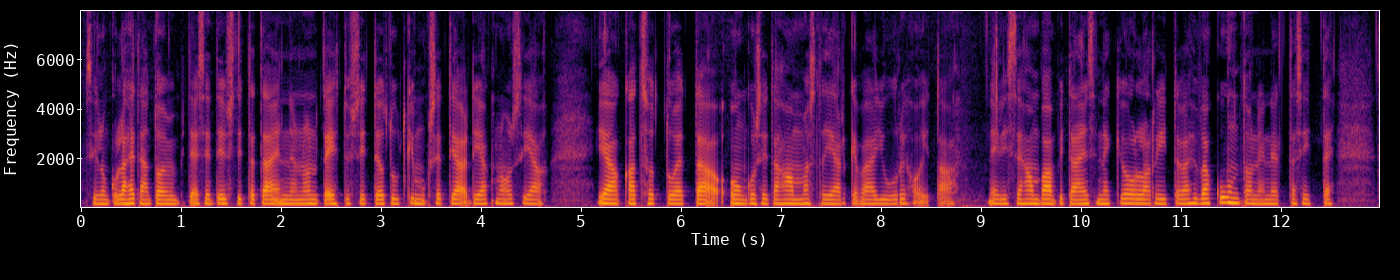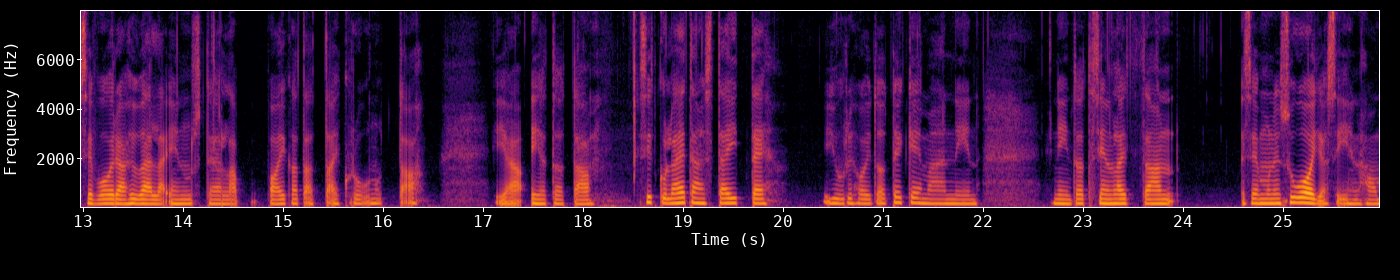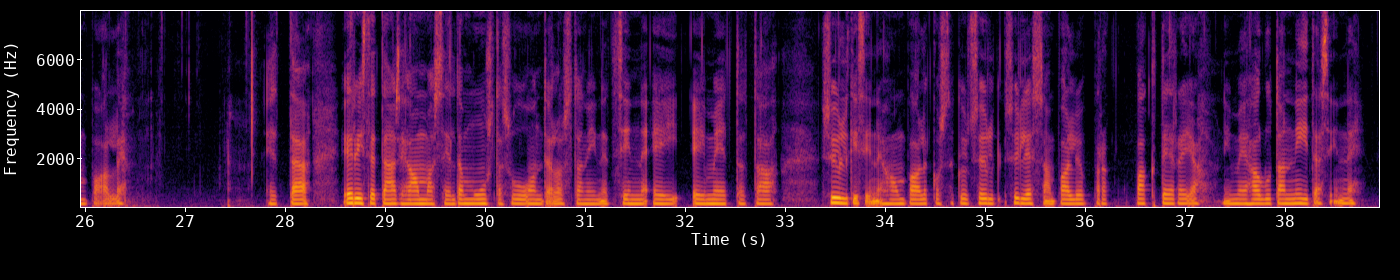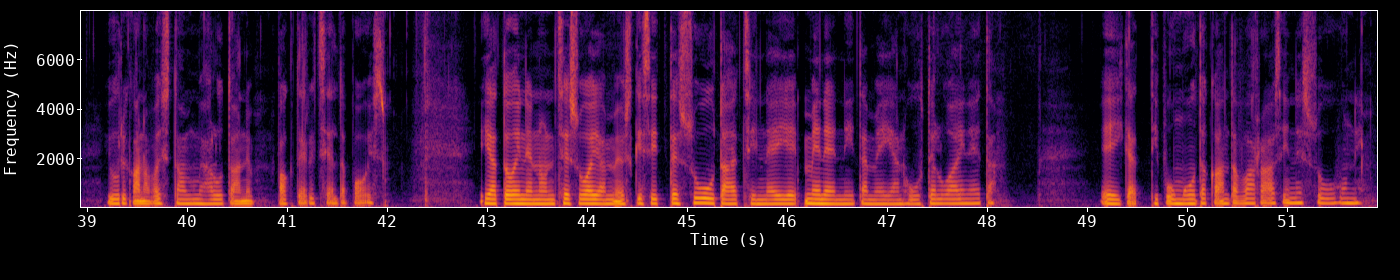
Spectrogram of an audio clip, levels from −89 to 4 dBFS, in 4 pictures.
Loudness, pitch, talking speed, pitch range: -21 LUFS, 180 Hz, 140 wpm, 170-185 Hz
